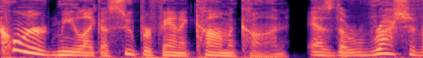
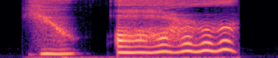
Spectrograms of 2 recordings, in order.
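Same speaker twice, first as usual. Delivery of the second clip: very high coo, word "are" drawn out; 11 semitones higher than usual. Narrator reads the little girl's reply to the storyteller, cooing. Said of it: "she cooed".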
